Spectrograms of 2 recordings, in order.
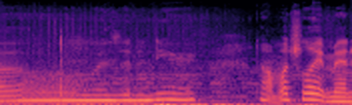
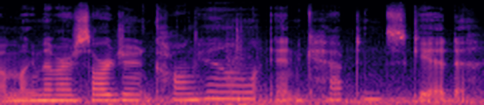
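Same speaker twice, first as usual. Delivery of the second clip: hushed whisper while reading the names; 3 semitones higher, 6 dB quieter than usual. Real, not acted. Whispering to himself over an old war photo. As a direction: breathe the names out quietly.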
